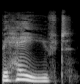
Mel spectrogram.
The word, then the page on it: behaved: British English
